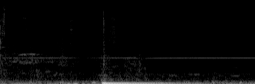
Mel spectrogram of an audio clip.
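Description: A hard plastic card holder knocks against a table as hands pick it up.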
